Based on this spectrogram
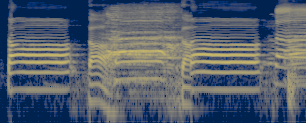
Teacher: اور تا کا مخرج ہے زبان کا سرا. زبان کا. اور اوپر کے دانتوں کی جڑوں سے.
